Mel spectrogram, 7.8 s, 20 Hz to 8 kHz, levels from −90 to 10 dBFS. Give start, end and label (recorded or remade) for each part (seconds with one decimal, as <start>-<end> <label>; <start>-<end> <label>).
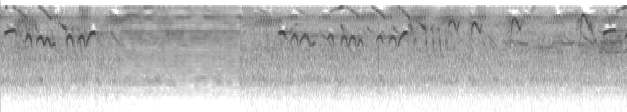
0.0-1.5 recorded; 1.5-3.0 remade; 3.0-7.8 recorded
